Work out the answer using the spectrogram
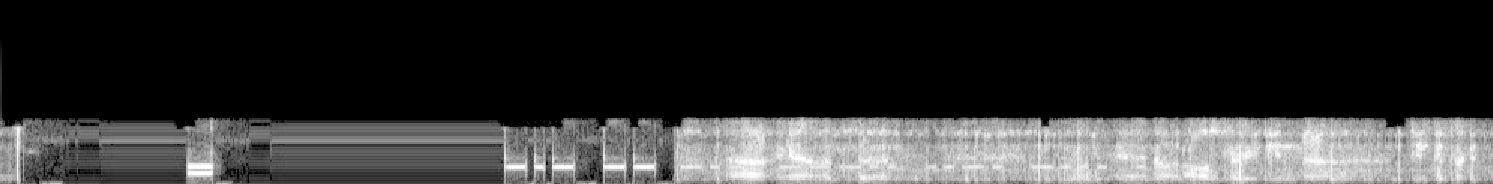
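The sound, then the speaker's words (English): Repeater courtesy tone for remote audio: a few short electronic beeps, then a voice begins talking over the radio channel. “If you're local, it's just a single beat. If you're remote, it's got a little double beat.”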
